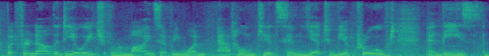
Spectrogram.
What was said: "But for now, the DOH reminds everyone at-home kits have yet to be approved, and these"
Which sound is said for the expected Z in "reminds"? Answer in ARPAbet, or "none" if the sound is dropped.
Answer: Z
